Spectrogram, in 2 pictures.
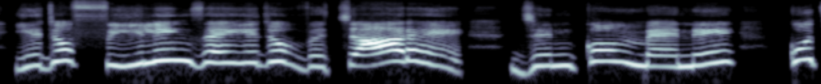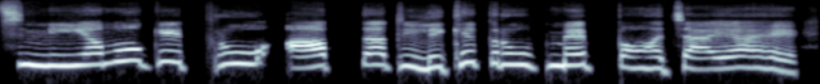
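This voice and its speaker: Woman teacher, really high voice, dry close sound, talks slow and keeps asking if you get it. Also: sharp tone, no echo. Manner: explains slowly, often asks students if they follow; mixes English words into Hindi. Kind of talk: Hindi grammar lesson.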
